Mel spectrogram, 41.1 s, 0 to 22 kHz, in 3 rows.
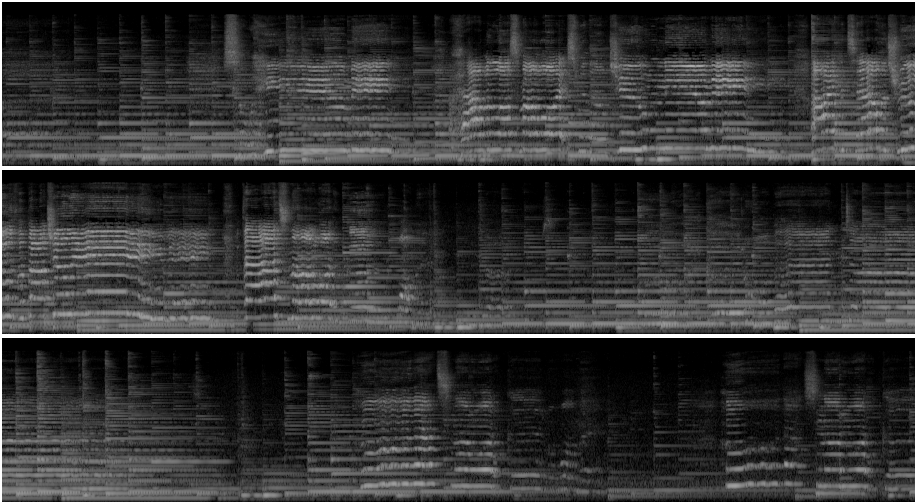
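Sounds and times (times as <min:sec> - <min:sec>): woman singing: 0:00.0 - 0:00.8, 0:03.1 - 0:30.6, 0:32.6 - 0:36.6, 0:38.2 - 0:41.0
acoustic guitar: 0:00.0 - 0:41.0.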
